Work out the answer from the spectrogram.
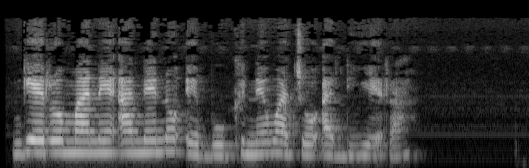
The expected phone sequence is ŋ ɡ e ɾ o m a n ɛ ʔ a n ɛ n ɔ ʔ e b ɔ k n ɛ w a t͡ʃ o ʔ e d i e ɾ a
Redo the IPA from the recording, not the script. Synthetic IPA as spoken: ŋ ɡ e ɾ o m a n ɛ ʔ a n ɛ n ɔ ʔ e b u k n ɛ w a t͡ʃ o ʔ a d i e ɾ a

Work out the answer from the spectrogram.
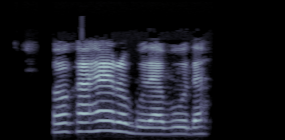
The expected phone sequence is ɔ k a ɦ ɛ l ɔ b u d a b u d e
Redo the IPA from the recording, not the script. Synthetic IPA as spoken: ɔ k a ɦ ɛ ɾ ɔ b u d a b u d a

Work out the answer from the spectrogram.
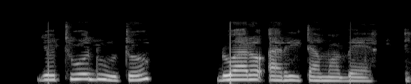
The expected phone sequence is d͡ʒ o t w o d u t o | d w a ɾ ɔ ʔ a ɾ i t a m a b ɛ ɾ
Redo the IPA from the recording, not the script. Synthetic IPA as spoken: d͡ʒ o t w o d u t o | d w a ɾ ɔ ʔ a ɾ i t a m a b ɛ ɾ

